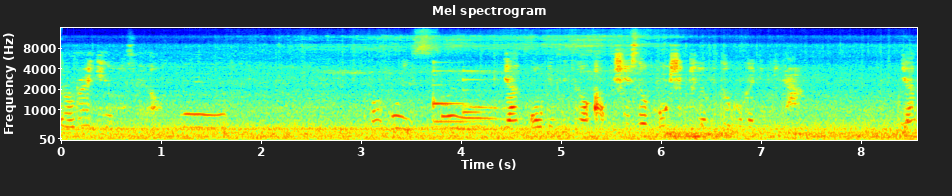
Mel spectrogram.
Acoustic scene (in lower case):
car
